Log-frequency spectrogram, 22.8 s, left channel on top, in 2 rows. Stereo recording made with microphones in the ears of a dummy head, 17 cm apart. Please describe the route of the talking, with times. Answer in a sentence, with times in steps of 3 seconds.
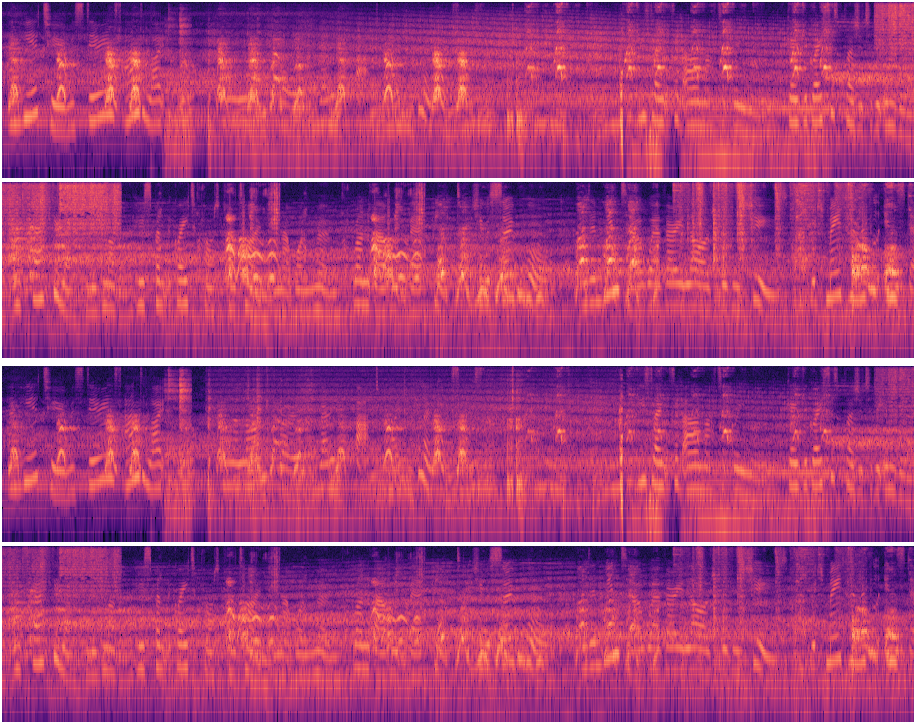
In this clip you hear the talking in the centre from 0 s, on the right from 3 s and in the centre from 6 s.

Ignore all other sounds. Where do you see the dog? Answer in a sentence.
You can hear the dog on the left.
